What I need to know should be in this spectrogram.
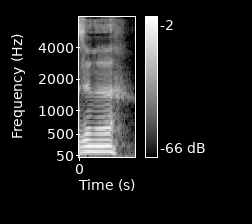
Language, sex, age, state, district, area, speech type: Bodo, male, 45-60, Assam, Baksa, rural, spontaneous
